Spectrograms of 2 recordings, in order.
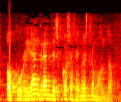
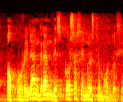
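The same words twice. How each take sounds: The two takes are said the same way.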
